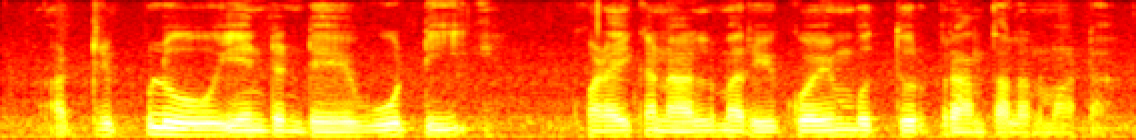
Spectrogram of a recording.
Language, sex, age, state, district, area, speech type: Telugu, male, 45-60, Andhra Pradesh, N T Rama Rao, urban, spontaneous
